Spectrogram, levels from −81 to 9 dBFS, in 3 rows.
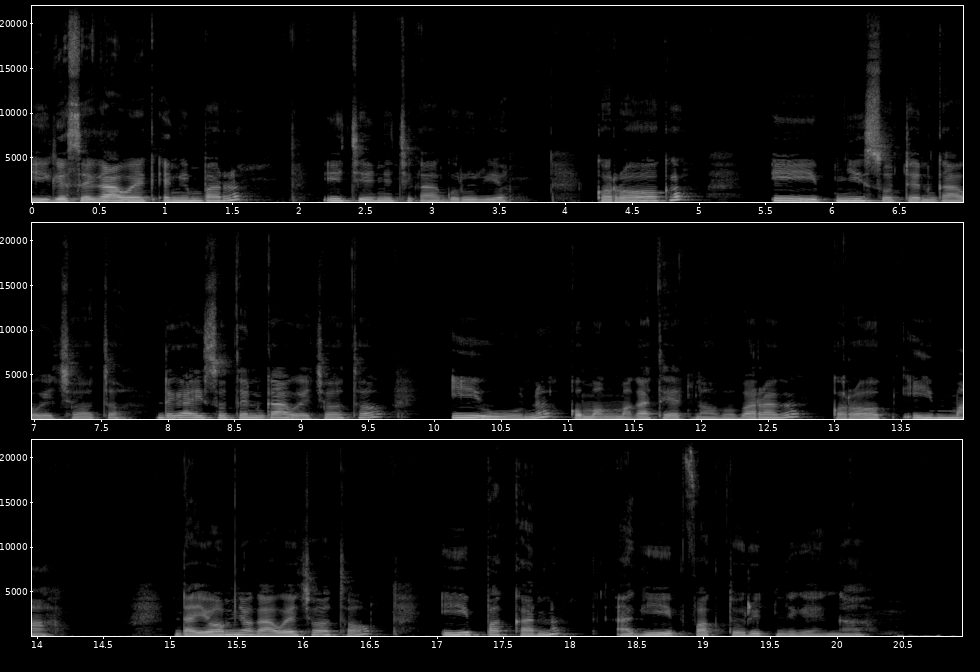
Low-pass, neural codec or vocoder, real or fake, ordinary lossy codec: none; none; real; none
